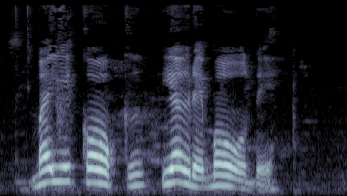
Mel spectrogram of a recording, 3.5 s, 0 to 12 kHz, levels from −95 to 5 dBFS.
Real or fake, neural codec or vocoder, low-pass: real; none; 10.8 kHz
